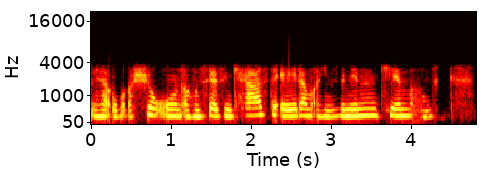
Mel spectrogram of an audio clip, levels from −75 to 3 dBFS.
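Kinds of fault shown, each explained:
G.729 codec: The speech is rebuilt from a filter and pitch model, so it sounds rough and synthetic, confined to roughly 200 Hz to 3.5 kHz, fitting an 8 kbit/s codec.
VoIP packet loss concealment by the speech codec: After "og hun ser sin" and "og hendes veninde", missing audio is extrapolated from the preceding sound, leaving a buzzy or noisy stretch that fades.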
